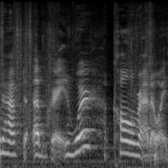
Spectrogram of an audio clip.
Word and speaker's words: Colorado: My former brother-in-law called it Colorado, and that just really stuck with us. We're like, it's time to go Colorado. We know how to say it right. Going to Colorado.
